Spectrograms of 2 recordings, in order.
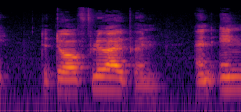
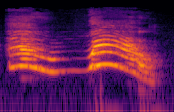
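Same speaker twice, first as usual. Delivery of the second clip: very high, loud gasp of wonder; gasping wow; 16 dB louder than usual. A narrator's reading. Flora spotting the secret lever, high loud gasp. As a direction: gasp in delighted surprise. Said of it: "she gasped".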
